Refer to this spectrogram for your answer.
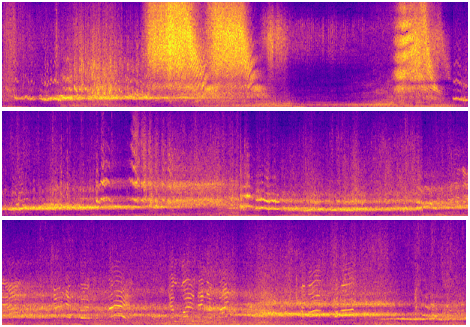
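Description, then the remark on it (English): A car skids and spins out of control, its tyres smoking and squealing in long wavering screeches with engine roar, loud for over twenty seconds, briefly broken by a rush of noise. “loses control of the car in a spin”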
